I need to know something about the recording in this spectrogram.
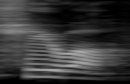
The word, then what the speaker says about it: শিব: তারপর দেখুন শিব, শিব, শিবের উচ্চারণটা কিন্তু শিবের ক্ষেত্রে যে বটা আছে, ঠিক আছে, এই বটা হলো অন্তস্তব, অর্থাৎ শিওয়া, শিওয়া, শিওয়া, অন্তস্তব, শিওয়া, ঠিক আছে?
